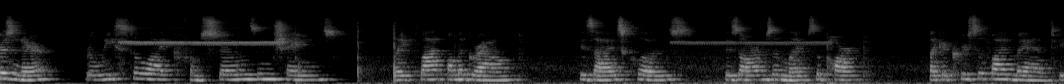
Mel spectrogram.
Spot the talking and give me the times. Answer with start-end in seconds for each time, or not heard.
0.0-10.5.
